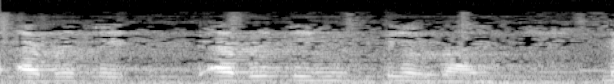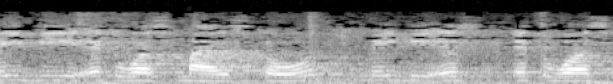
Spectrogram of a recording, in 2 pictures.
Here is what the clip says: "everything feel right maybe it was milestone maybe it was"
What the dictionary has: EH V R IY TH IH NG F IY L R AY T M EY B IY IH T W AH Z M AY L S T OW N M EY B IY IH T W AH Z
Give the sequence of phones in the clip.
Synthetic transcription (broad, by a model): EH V R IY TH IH NG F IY L R AY T M EY B IY IH T W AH S M AY L S T OW N M EY B IY IH T W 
